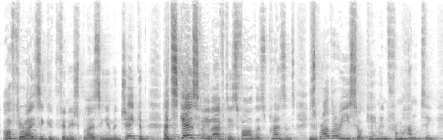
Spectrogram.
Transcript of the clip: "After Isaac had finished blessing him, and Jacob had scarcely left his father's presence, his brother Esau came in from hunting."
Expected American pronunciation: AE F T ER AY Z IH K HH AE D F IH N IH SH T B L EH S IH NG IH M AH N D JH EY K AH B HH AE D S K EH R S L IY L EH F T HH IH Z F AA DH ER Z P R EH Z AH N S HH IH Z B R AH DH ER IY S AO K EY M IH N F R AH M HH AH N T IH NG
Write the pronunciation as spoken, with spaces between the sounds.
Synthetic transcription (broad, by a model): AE F T ER AY Z IH K HH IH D F IH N IH SH B L EH S IH NG IH M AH N JH EY K AH B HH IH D S K EH R S L IY L EH F T HH IH Z F AA DH ER Z P R EH Z AH N S HH IH Z B R AH DH ER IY S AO K EY M IH N F R AH M HH AH N T IH NG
